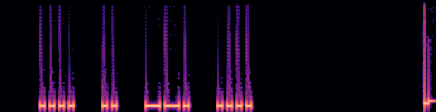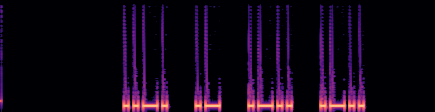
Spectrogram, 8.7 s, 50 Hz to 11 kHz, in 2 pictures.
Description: Morse code, heard as a keyed tone, about 25 wpm, spaced as for 18 wpm, 700 Hz. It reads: HIGH FALL
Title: 2x Character Spacing - Top 500 Words - 25wpm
